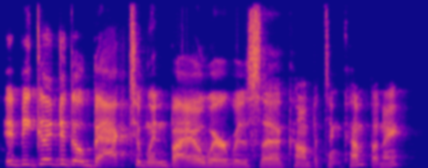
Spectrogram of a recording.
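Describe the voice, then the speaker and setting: A woman's voice: medium pitch, lively intonation, quick pace, sharp tone. A woman co-hosting a casual gaming podcast, making wry, sarcastic remarks. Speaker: podcast co-host.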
